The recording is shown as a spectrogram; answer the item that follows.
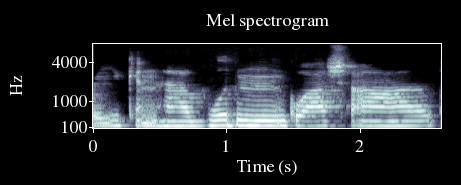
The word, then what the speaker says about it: Gua Sha: The Gua Sha. Oh, you can order that online. – Okay. – It's you spell it G-U-A-S-H-A.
